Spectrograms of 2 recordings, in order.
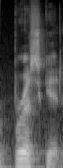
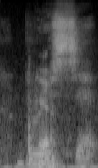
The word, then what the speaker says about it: Brissett: Or Brisket, as you call Brisket. – It. – Brisket. Well, he's earned me to pronounce his name correctly now. I apologize, Jacoby Brissett.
